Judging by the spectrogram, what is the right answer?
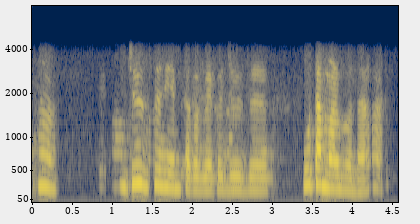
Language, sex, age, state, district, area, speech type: Kannada, female, 30-45, Karnataka, Mysore, rural, conversation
